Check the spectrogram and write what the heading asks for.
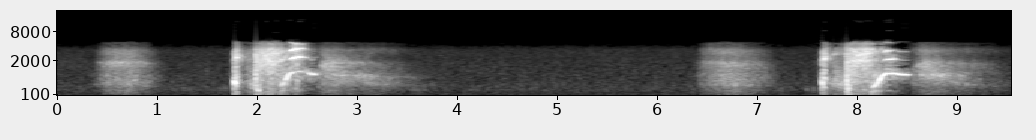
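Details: Woman in a sneezing fit: two high-pitched sneezes, each with a brief breathy intake before a sharp squeaky burst; ordinary sneezing.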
